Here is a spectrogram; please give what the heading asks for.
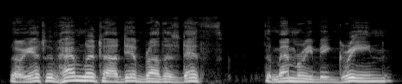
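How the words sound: There are pauses between the short phrases. The speaker calls it wrong. "Pausing at the end of each line always seems natural, but obviously it doesn't sound natural"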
